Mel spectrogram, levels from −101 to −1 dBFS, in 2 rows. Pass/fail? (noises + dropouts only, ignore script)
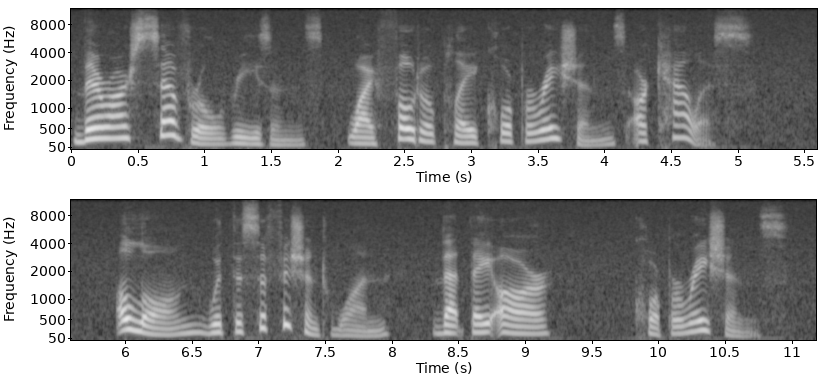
pass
